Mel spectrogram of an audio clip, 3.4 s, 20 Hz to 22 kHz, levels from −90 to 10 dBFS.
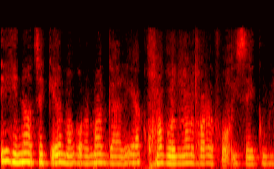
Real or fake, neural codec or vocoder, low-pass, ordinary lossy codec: fake; codec, 16 kHz in and 24 kHz out, 0.4 kbps, LongCat-Audio-Codec, fine tuned four codebook decoder; 10.8 kHz; AAC, 32 kbps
